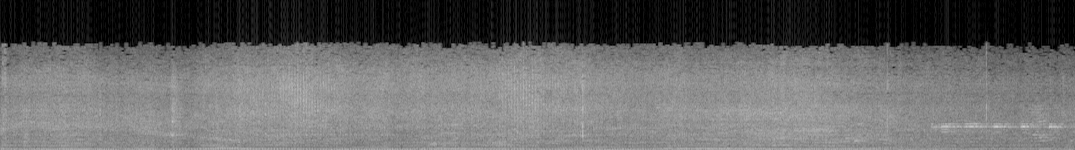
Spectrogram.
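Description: An engine running steadily, with people's voices mixed in; it eases off slightly near the end.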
